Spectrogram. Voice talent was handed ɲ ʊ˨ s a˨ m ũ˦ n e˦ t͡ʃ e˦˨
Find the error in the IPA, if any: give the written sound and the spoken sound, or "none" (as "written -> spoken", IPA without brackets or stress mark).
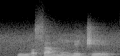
ʊ˨ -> ɔ˨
